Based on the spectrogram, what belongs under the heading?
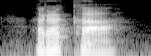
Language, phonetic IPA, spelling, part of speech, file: Belarusian, [raˈka], рака, noun, Be-рака.ogg
- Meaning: river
